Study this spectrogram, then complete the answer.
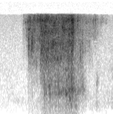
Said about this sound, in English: I like to pour libations, a glass of water to my father's spirit, Oromola, Obatala, and I say Ashe.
